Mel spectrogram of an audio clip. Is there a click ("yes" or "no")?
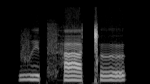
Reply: yes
